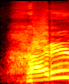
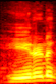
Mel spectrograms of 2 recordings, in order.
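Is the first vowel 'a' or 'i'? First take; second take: a; i. First: The first syllable has an a vowel. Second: The first syllable has an i vowel. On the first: The speaker calls it right. "हरिण होता है" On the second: The speaker calls it wrong. "हिरण कह देते हो"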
